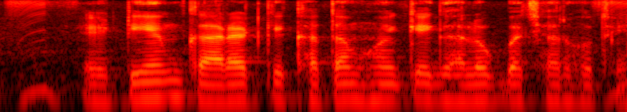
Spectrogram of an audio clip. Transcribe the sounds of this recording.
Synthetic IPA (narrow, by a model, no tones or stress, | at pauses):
eːʈiemkaːɾəʈkekʰɐt̪əmɦoẽkeɡʱɐlõk̚bɐt͡ʃʰəɾɦoːt̪e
